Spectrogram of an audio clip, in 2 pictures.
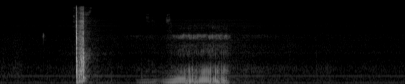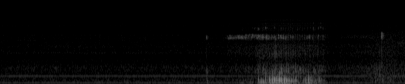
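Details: English Bulldog snoring indoors: two rattling, rough breaths about six seconds apart, each lasting about a second, with a faint steady hum and a sharp click near the start.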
